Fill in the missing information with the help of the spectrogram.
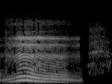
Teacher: And then v, I want to emphasize that it vibrates and that it's very different from b. So we're emphasizing the thing about the sound that is the most different, which is v has a vibration. So and you can vibrate forever, but you can't make the b sound forever.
